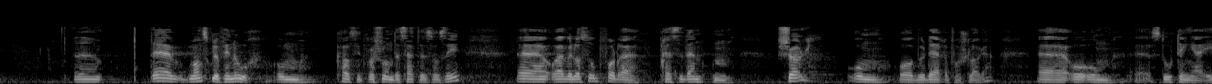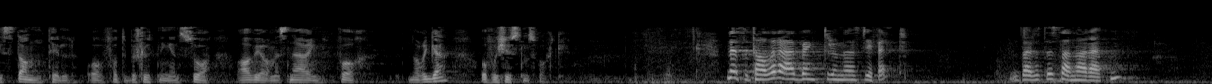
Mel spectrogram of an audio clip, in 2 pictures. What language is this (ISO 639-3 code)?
nor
